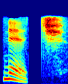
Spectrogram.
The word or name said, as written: niche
